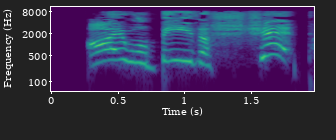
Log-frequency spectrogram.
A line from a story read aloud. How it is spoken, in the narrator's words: Guyon fairly howled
